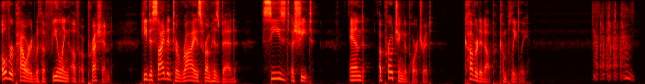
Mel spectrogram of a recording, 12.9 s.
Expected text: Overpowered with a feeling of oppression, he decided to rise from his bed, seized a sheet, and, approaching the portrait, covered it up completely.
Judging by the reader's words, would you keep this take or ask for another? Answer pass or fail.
pass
